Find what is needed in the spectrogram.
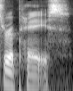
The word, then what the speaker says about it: Rapace: Noomi Rapace. Rapace? I don't I know how to say her name. I think it's Rapace.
